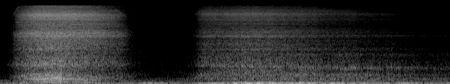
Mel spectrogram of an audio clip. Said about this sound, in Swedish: Jag drar nämligen ett djupt andetag och det kommer jag dra med hela svenska folket.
